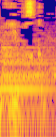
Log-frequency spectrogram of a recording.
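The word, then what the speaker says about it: Иваском: Владимир Варшавский в беседе с Юрием Ивоском. Я делаю такое ударение в фамилии Ивоска, потому что в науке об эмиграции так прижилось.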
